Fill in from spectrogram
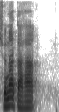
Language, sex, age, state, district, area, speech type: Sanskrit, male, 18-30, Karnataka, Chitradurga, rural, read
